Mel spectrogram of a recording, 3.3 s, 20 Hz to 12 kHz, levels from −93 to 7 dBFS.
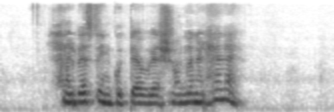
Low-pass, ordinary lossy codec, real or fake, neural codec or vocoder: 10.8 kHz; AAC, 32 kbps; fake; codec, 24 kHz, 3 kbps, HILCodec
